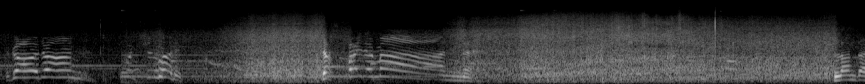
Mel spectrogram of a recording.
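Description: Short excited shouts from people at a climbing obstacle, then a long yell that falls in pitch, under a steady rushing noise that builds up and holds for the last few seconds.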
